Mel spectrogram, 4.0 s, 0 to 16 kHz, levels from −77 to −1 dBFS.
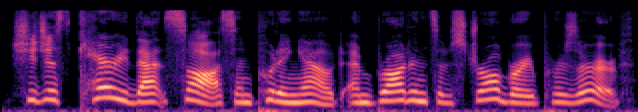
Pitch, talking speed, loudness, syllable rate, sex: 250 Hz, 210 wpm, -18 LUFS, 5.4 syllables/s, female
